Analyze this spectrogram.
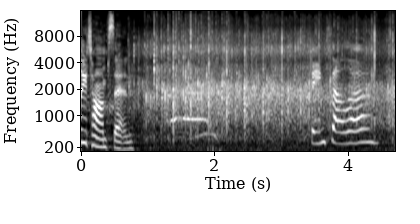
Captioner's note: applause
